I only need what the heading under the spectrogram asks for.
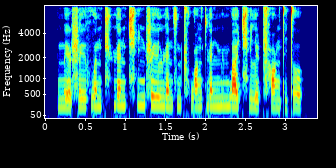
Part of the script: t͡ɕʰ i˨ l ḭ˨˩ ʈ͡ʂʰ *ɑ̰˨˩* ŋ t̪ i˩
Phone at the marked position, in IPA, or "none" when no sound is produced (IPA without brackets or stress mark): ɑ˥˩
